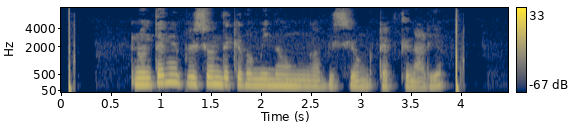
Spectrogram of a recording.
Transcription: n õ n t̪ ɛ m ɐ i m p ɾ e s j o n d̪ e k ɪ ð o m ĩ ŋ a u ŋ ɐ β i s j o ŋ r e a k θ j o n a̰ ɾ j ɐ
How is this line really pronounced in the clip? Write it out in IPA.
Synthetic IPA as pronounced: n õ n t̪ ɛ ŋ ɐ i m p ɾ e s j o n d̪ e k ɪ ð o m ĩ n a u ŋ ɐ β i s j o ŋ r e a k θ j o n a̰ ɾ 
